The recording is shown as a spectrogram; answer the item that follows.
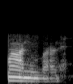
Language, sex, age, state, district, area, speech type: Manipuri, female, 45-60, Manipur, Imphal East, rural, conversation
